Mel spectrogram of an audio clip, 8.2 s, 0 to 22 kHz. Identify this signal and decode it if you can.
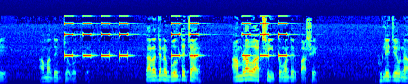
Beep code, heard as beeps from a small speaker, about 1600 Hz, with room echo and speech in Gujarati. 4-2-3. In Phoenix BIOS tables: gate A20 failure.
